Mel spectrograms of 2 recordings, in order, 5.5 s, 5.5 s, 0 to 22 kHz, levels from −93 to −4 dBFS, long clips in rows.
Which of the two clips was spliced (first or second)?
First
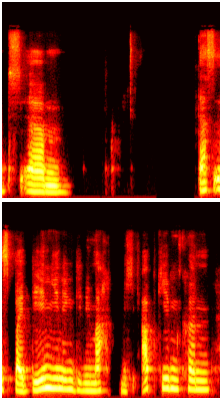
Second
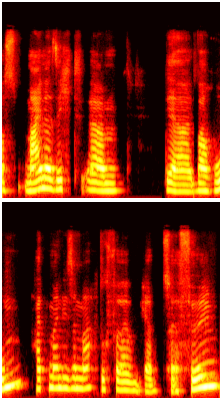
second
